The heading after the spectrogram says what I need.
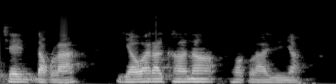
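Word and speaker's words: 柔らかな: Âm khương yomi giống hệt như chữ nhu ở trên, đọc là yawarakana hoặc là gì nhỉ, yawarakai đúng nhỉ, nghĩa là mềm xốp.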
